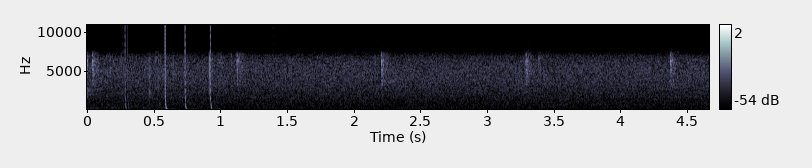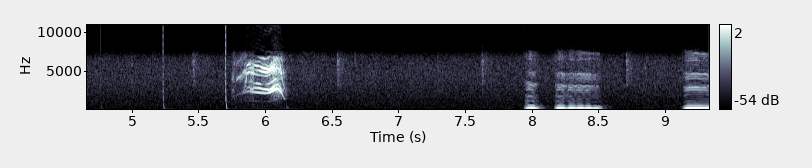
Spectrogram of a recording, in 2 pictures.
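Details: Farm live-cam recording from Peabody, Kansas, in February, of a mated pair of great horned owls hooting together: mostly near-silence with scattered clicks, one brief harsh burst, then a few loud, deep hoots near the end.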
